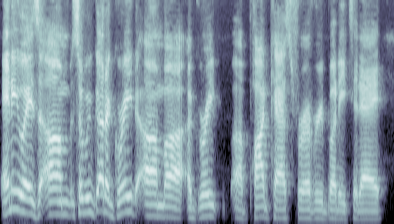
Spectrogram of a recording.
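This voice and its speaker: A man moderating a podcast in a halting, filler-heavy way, speaking off the cuff. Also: medium pitch, no room sound, clean studio sound. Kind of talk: unscripted podcast introduction.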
